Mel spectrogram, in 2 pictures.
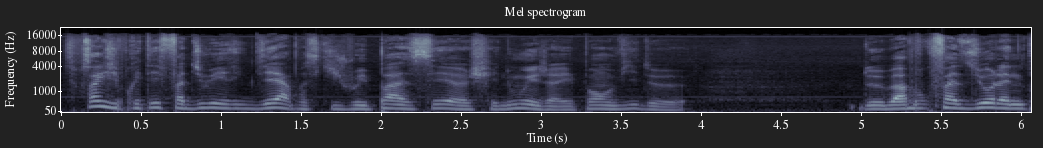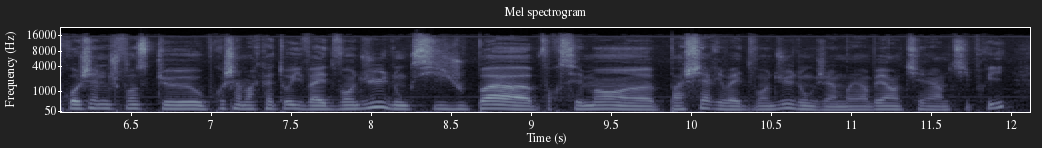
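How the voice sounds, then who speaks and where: A young man giving casual, chatty let's play commentary over a football management game, hesitant with many fillers and sudden bursts of excitement. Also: mid-range voice, fast. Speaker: gaming YouTuber.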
